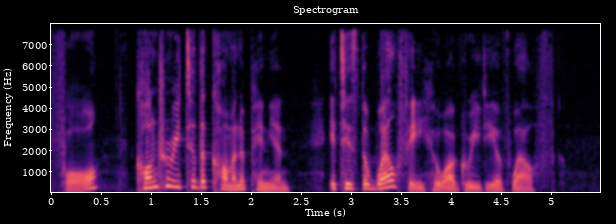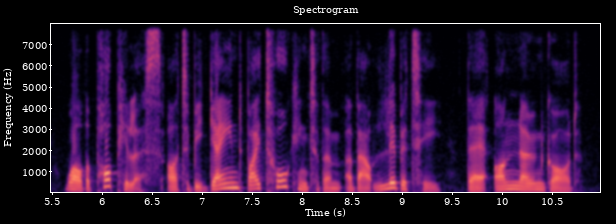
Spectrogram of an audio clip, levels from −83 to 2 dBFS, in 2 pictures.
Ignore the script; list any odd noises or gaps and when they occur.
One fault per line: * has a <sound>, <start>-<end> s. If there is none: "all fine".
all fine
